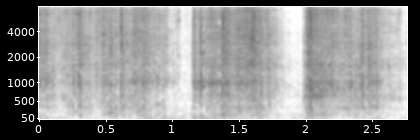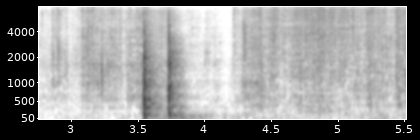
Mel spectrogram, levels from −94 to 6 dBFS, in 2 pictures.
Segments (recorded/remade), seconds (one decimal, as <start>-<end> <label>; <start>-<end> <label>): 0.0-0.7 remade; 0.7-1.1 recorded; 1.1-4.4 remade; 4.4-5.5 recorded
